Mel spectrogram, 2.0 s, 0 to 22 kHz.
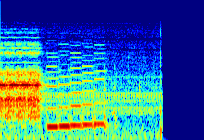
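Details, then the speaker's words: ZX Spectrum +2A tape drive after replacing the tape belt and applying white lithium grease, case reassembled: steady high pilot tone then a lower wavering data tone that cuts off; cassette loads the game properly. "well there we go so that cassette works now for that game"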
